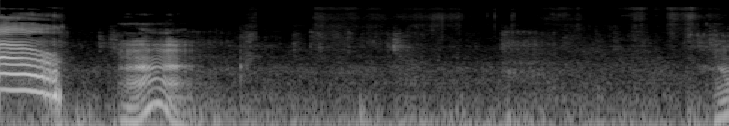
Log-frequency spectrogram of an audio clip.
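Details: Rescued kitten Chico, lame-legged after an accident, being scratched by dad at bedtime indoors at night. A loud, clear falling meow opens, then a shorter rising-and-falling meow a second later, with quiet room hum and faint rustling afterward.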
